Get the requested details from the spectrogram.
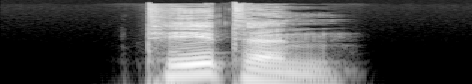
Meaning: first/third-person plural subjunctive II of tun
- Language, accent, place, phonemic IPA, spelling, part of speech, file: German, Germany, Berlin, /ˈtɛːtən/, täten, verb, De-täten.ogg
